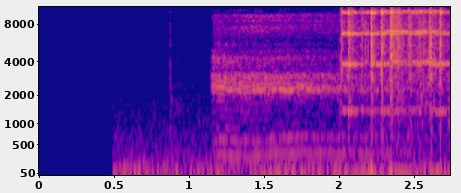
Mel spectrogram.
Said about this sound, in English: I did the bell first.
